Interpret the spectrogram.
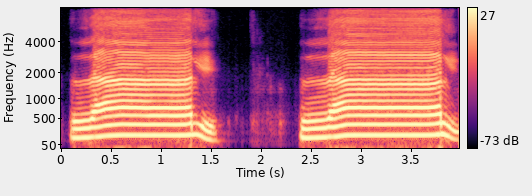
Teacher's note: জিহ্বার আগা সামনের উপরের দুই দাঁতের আগার সঙ্গে লাগিয়ে রাল উচ্চারিত হয়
